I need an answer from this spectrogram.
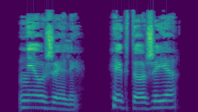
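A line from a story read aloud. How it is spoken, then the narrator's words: Scoffing snort. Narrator (Russian): фыркнула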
